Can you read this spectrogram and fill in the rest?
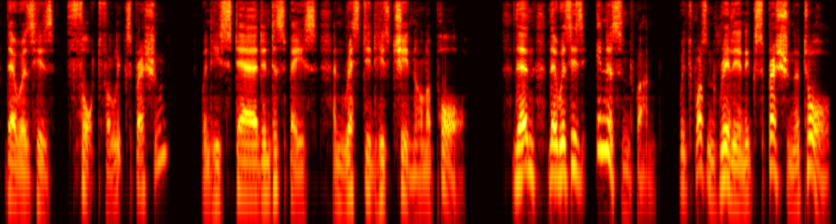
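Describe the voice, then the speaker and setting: A man's voice: on the low side, big pitch swings, moderate pace, a little mellow, slightly rough, dry recording, clean studio sound. A man reading a scripted children's story as an audiobook narrator.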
